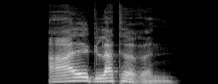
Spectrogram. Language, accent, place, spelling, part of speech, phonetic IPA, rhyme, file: German, Germany, Berlin, aalglatteren, adjective, [ˈaːlˈɡlatəʁən], -atəʁən, De-aalglatteren.ogg
- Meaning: inflection of aalglatt: 1. strong genitive masculine/neuter singular comparative degree 2. weak/mixed genitive/dative all-gender singular comparative degree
